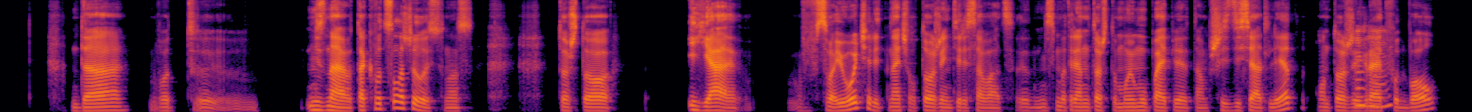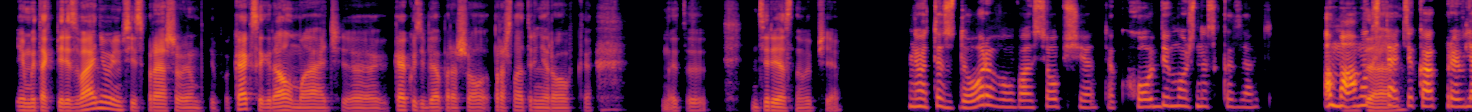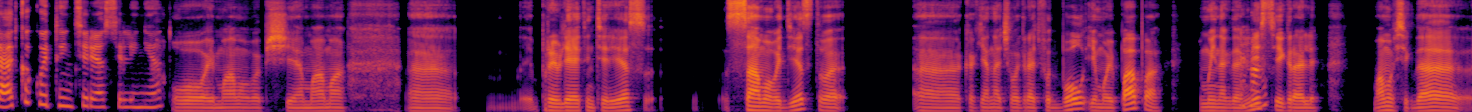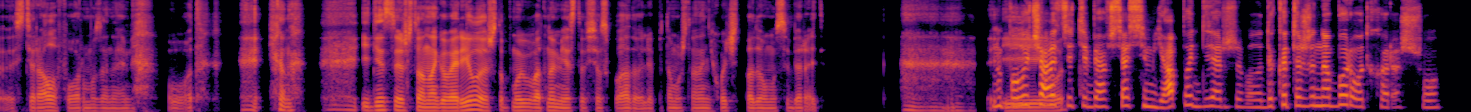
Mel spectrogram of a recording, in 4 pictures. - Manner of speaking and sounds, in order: tapping; chuckle; laughing while speaking: "и она"
- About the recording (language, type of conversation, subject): Russian, podcast, Как на практике устанавливать границы с назойливыми родственниками?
